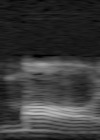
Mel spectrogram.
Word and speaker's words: mal: So now, mal is almost like mall, you know. M-A-L-L. Okay. You pronounce the A a little bit more instead of O, you know, like a mal. Mal. Yeah, like mouth. There you go. Like mouth or mouse? Mouth, as my mouth.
